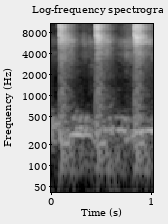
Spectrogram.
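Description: A pair of Bukhara pigeons coo in short, close, repeated phrases, a steady low throaty call that returns roughly every few tenths of a second with no talk over it.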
